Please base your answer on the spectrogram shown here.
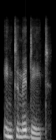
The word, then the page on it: intimidate: Indian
